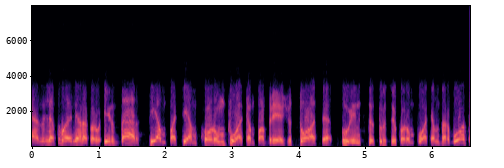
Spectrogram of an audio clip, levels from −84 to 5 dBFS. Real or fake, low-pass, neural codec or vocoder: fake; 7.2 kHz; autoencoder, 48 kHz, 128 numbers a frame, DAC-VAE, trained on Japanese speech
